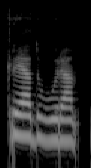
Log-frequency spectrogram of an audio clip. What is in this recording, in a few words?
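"creadurea", female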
